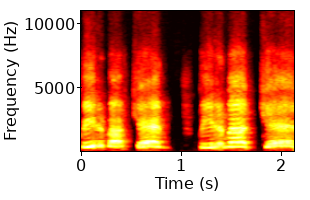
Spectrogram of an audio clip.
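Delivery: very high-pitched, yelled cheering and urging. Retelling what a person outside the ring yelled, imitating them in a high-pitched voice. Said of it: "the person outside the ring was yelling out".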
